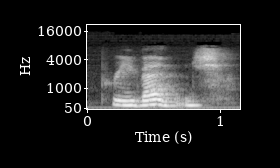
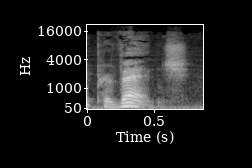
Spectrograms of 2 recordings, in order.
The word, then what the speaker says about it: Prevenge: Prevenge. Or you can say Prevenge, because there's no hyphen there. It's one word.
